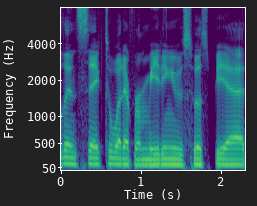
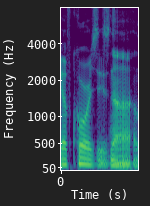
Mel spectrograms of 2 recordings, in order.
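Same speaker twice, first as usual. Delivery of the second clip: ordinary delivery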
